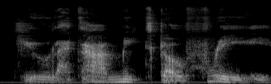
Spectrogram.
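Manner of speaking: hissed, menacing voice. Narrator reads an acolyte's line to Cornelius while she holds the girl, hissing. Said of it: "she hissed".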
